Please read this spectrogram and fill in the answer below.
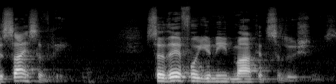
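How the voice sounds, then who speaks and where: Vocal fry runs through this man's voice. He has a South African accent and speaks at a moderate pace. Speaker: business executive, conference speaker. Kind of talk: conference presentation.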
